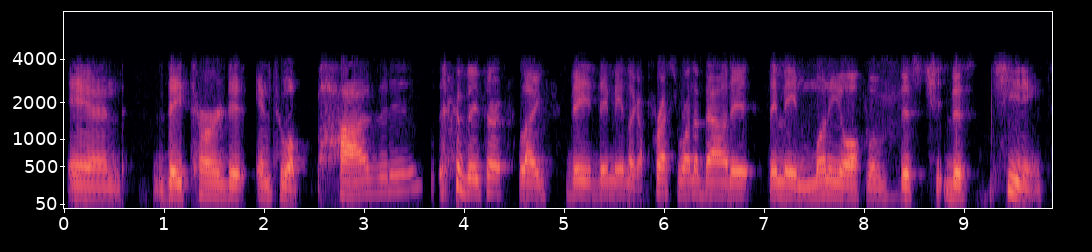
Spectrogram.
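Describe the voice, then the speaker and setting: Male podcast co-host, fairly high voice, animated, indignant, phone-line sound. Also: measured pace. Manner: animated, indignant, recounts the news. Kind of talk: casual opinion chat.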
